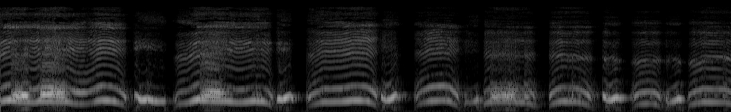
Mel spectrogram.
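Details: Young child crying continuously: loud rising and falling wails with brief catch breaths between them; ordinary crying.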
